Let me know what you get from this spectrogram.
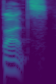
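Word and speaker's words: Butz: But in college, I did try to get people to call me my last name, go by Boots instead of Butts. We were raised pronouncing it Butts, but we found this newspaper clipping.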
